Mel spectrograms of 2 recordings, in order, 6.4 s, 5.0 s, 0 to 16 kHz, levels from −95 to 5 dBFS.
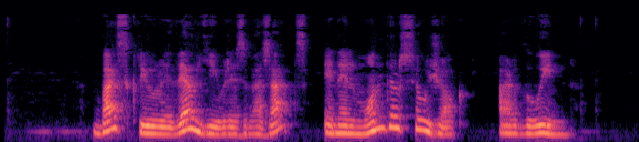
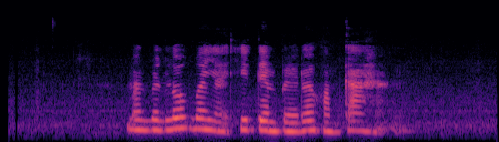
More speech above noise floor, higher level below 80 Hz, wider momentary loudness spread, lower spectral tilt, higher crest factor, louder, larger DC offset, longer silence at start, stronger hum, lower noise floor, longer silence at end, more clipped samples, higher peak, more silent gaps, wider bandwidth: first, 49 dB vs 28 dB; first, -64 dBFS vs -90 dBFS; about the same, 11 LU vs 13 LU; about the same, -8 dB/octave vs -7.5 dB/octave; about the same, 20 dB vs 20 dB; first, -24 LUFS vs -35 LUFS; neither; second, 0.95 s vs 1.25 s; neither; first, -73 dBFS vs -62 dBFS; second, 0.7 s vs 0.9 s; neither; first, -4 dBFS vs -18 dBFS; neither; first, 11.5 kHz vs 8.8 kHz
